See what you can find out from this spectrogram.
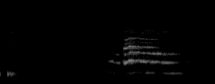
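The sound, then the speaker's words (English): A cat meows once, eager to get out through a window: a single clear, harmonic-rich call of about half a second, preceded by a brief faint tap in an otherwise quiet setting. “My cat is very excited about getting out the window. Excuse me for the meowing in the background.”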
